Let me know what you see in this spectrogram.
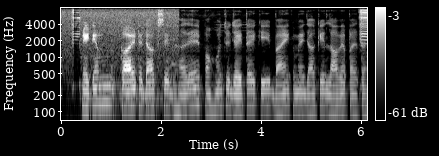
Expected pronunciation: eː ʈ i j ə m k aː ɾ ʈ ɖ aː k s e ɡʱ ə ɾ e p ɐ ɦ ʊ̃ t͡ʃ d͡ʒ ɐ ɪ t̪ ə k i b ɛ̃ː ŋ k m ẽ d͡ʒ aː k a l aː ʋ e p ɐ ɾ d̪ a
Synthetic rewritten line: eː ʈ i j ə m k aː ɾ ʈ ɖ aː k s e ɡʱ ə ɾ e p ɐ ɦ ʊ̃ t͡ʃ d͡ʒ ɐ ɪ t̪ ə k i b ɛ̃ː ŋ k m ẽ d͡ʒ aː k e l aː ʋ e p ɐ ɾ t̪ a

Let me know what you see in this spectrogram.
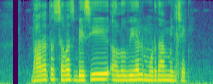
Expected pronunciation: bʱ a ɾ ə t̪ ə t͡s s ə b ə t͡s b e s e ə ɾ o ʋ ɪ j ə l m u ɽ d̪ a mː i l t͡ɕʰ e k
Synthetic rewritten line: bʱ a ɾ ə t̪ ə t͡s s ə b ə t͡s b e s i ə l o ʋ i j ə l m u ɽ d̪ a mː i l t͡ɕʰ e k

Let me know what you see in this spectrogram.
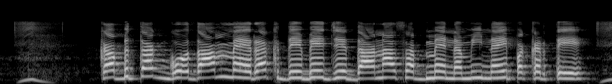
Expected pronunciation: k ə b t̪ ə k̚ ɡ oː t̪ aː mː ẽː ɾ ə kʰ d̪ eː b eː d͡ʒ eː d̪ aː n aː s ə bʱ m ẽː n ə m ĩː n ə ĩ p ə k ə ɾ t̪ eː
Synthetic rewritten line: k ə b t̪ ə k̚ ɡ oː d̪ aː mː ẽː ɾ ə kʰ d̪ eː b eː d͡ʒ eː d̪ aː n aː s ə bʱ m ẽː n ə m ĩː n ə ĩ p ə k ə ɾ t̪ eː

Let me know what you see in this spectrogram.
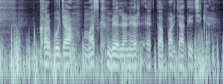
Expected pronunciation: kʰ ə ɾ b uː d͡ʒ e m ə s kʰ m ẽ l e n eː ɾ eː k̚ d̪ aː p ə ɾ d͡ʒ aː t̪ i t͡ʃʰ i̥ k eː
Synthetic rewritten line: kʰ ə ɾ b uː d͡ʒ a m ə s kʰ m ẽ l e n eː ɾ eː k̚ t̪ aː p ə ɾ d͡ʒ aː t̪ i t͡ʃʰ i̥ k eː

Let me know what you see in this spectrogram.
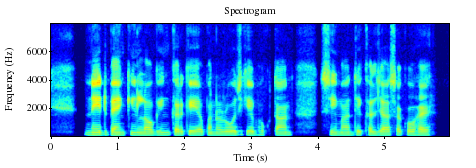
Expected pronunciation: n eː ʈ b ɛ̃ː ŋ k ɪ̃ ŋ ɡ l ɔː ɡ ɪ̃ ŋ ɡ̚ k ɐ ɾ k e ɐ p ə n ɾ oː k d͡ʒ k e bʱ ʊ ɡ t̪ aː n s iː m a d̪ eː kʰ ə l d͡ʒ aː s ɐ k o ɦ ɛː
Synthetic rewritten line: n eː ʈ b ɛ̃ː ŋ k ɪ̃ ŋ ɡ l ɔː ɡ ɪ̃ ŋ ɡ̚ k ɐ ɾ k e ɐ p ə n ɾ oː d͡ʒ k e bʱ ʊ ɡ t̪ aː n s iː m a d̪ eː kʰ ə l d͡ʒ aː s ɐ k o ɦ ɛː

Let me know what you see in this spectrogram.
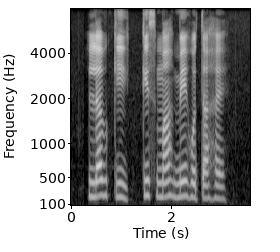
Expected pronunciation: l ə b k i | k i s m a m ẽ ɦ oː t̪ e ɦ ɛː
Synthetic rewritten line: l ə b k i | k ɪ s m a m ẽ ɦ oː t̪ a ɦ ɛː

